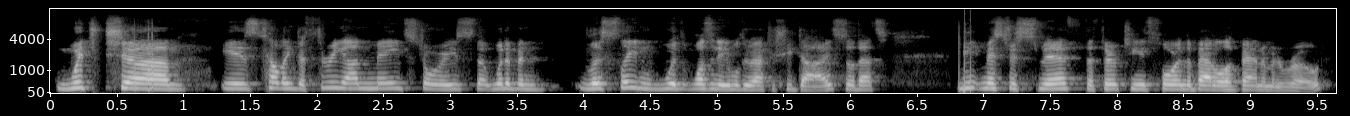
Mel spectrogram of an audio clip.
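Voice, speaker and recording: A man's voice: high voice, steady tone, brisk. A man who makes audio dramas, chatting on a video call in an earnest way and often restarting his sentences. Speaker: audio drama producer and guest. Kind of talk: casual podcast chat.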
